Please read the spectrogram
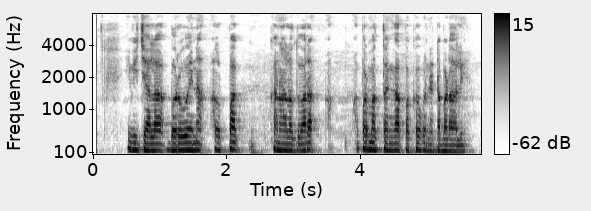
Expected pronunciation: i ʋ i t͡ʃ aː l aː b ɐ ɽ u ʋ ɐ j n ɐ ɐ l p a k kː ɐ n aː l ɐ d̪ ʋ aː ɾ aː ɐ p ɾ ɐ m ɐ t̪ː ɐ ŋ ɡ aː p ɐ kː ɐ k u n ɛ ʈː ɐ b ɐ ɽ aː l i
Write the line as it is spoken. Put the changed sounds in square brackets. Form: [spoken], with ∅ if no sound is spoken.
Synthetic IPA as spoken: i ʋ i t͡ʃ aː l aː b ɐ [ɾ] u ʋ ɐ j n ɐ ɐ l p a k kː ɐ n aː l ɐ d̪ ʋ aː ɾ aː ɐ p ɾ ɐ m ɐ t̪ː ɐ ŋ ɡ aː p ɐ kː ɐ k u n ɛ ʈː ɐ b ɐ ɽ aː l i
